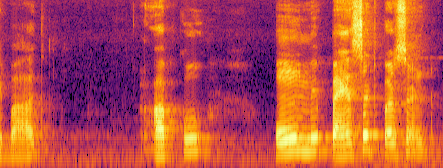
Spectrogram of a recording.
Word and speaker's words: ओम: है तो कुल मिलाकर ओम को जब बोलेंगे तो ओ की मात्रा ज्यादा होती है और मां की मात्रा 35 30 35 पर तक रहती है तो ओवरऑल देखें तो ओम जब बोलेंगे ओम का उच्चारण जो हो वह इसी रेशियो में होना चाहिए और ओम में कुछ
